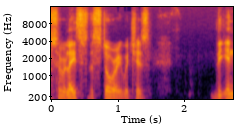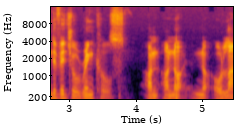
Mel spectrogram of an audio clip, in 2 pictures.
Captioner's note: stuttering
